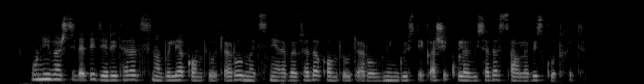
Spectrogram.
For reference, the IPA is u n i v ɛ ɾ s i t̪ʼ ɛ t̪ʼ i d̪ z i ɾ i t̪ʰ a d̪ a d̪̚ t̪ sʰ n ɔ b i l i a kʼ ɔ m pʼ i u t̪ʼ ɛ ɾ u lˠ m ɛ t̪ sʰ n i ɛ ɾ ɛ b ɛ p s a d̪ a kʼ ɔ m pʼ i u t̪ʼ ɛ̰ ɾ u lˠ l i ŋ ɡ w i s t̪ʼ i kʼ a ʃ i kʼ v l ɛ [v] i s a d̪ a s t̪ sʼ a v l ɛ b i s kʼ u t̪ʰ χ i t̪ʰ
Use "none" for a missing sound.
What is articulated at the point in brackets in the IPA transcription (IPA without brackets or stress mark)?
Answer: v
